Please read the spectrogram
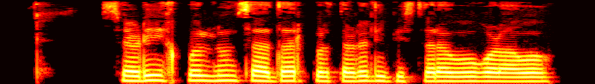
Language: Pashto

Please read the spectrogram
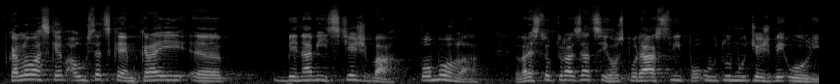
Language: Czech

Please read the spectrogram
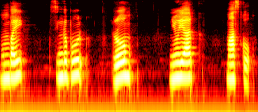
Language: Telugu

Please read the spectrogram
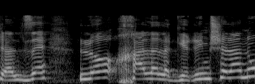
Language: Hebrew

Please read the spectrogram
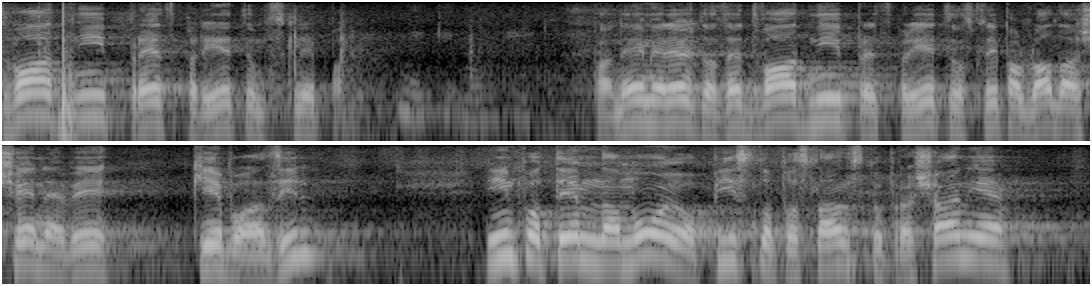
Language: Slovenian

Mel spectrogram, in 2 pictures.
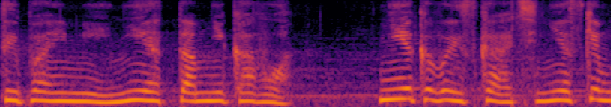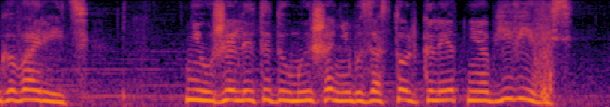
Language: Russian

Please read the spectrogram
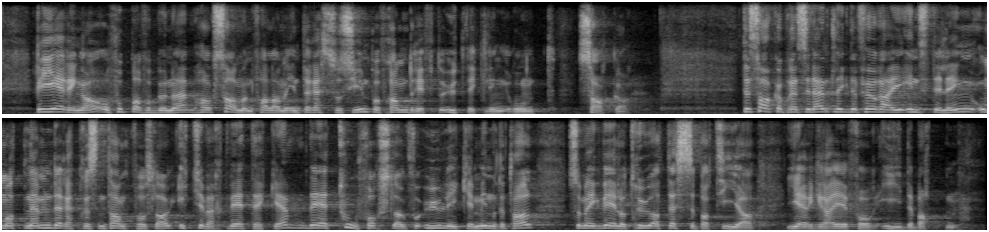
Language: Norwegian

